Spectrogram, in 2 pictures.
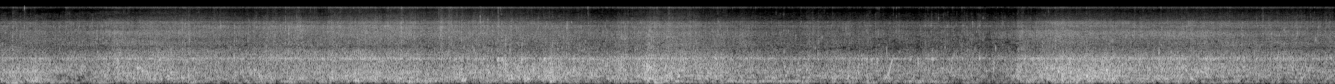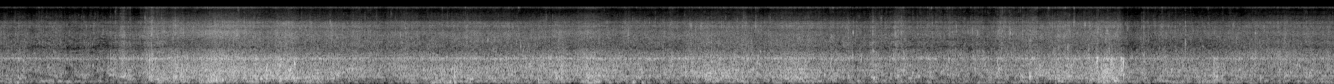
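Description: Shallow sea water washing and lapping against shoreline rocks and a concrete wall: a steady rush of small waves that swells a little now and then.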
